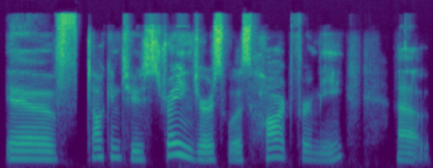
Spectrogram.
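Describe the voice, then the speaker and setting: A gravelly-voiced Mexican man, a native Spanish speaker, shares his personal faith story as a guest in conversation. His medium-pitched voice has a sharp tone with no echo, and he's reflective and candid, laughing often and restarting words.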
